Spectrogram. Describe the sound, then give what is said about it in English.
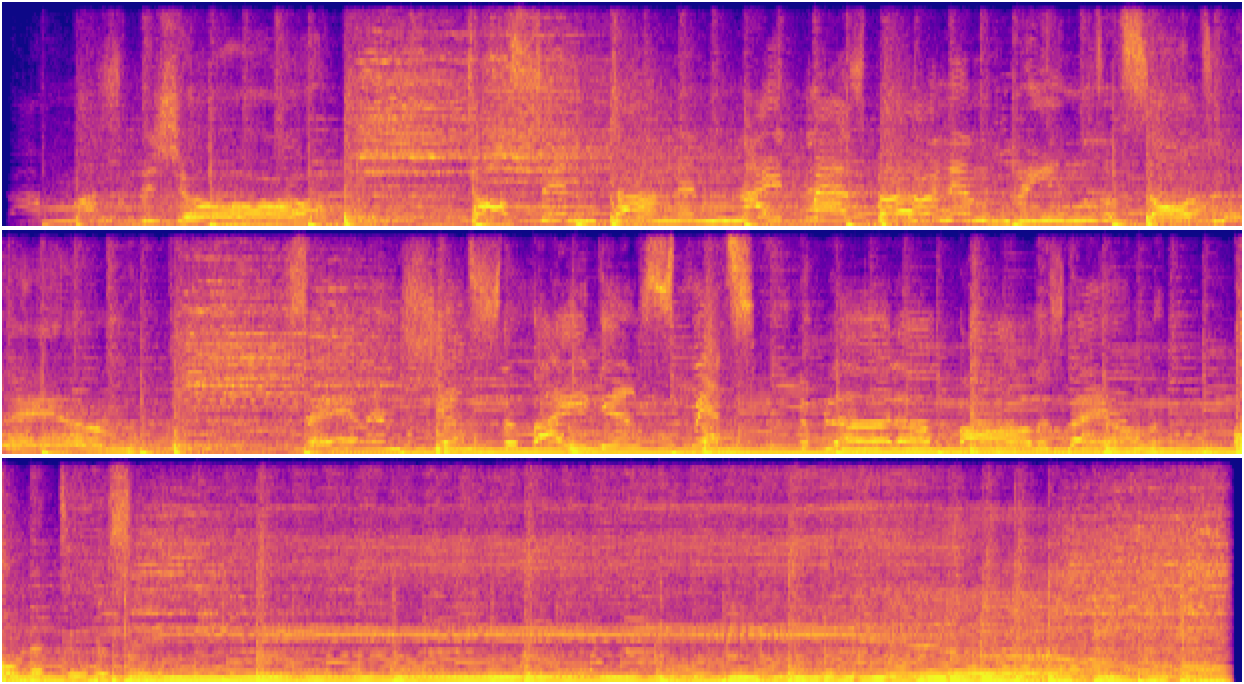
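A dense rock band mix with a bright mandolin part, played by a musician, woven in on the right channel, partly buried beneath driving guitars, bass and drums that thicken and grow heavier about halfway through. “Another instrument in the mix is a mandolin, played by producer ….”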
